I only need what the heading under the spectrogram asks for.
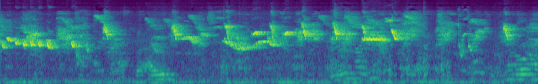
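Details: Black-winged myna kept and cared for by a keeper, giving a dense run of harsh, squawky, chattering notes with scratchy rising and falling phrases, nearly continuous throughout, with faint low room noise beneath.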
